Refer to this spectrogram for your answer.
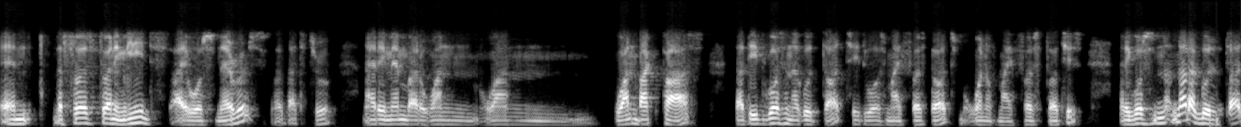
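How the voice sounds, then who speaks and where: With a Spanish accent, a man speaks at a moderate pace. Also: fairly low pitch for a man, ordinary pitch variation. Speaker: professional footballer. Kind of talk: interview. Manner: halting, repeats words.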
